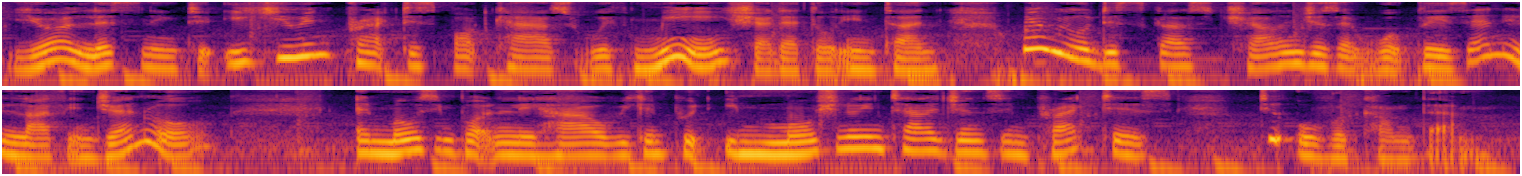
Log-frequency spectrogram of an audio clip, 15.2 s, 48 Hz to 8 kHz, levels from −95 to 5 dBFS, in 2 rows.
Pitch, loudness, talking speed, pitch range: 165 Hz, -20 LUFS, 145 wpm, 145-195 Hz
